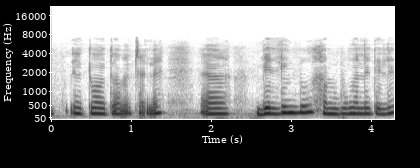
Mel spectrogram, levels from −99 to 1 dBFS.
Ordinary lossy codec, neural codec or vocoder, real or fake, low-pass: none; codec, 44.1 kHz, 3.4 kbps, Pupu-Codec; fake; 7.2 kHz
